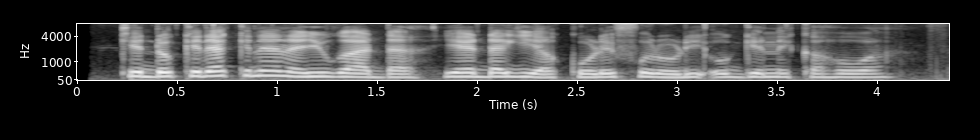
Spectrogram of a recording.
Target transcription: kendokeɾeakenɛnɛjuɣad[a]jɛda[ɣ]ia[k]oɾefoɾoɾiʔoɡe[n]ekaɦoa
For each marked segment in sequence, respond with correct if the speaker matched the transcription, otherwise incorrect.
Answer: correct, correct, correct, correct

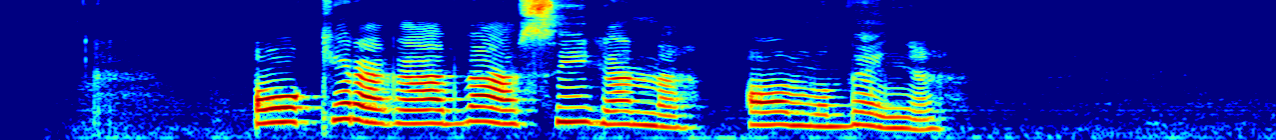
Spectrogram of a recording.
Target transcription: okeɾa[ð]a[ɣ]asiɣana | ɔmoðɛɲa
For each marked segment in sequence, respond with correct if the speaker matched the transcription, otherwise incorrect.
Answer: incorrect: ɣ, incorrect: ð

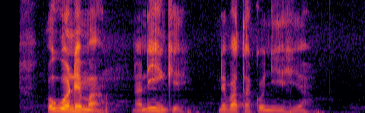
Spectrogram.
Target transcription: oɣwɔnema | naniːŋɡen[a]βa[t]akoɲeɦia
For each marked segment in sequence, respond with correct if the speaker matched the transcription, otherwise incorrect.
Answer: incorrect: e, correct

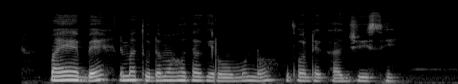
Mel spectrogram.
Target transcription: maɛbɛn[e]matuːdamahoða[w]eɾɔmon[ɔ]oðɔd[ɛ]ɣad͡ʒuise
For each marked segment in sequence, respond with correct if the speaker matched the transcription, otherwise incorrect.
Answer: correct, incorrect: ɣ, correct, correct

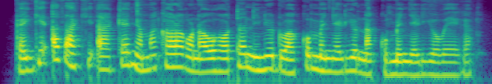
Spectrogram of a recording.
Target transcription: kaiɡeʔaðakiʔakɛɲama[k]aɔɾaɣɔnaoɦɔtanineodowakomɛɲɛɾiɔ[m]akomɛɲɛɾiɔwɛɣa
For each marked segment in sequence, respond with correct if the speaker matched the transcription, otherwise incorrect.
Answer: correct, incorrect: n

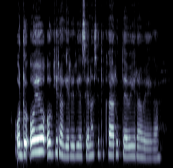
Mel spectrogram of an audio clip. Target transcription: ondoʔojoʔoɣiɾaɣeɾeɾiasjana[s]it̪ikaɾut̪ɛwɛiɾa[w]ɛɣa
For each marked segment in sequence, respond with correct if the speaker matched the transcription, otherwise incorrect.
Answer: correct, correct

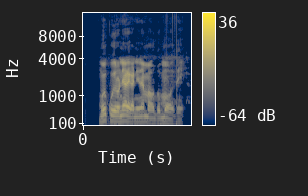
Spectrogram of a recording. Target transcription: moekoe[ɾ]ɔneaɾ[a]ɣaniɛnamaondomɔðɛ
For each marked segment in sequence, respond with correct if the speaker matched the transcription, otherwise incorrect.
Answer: correct, incorrect: ɛ

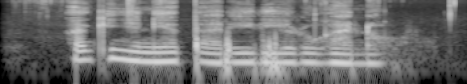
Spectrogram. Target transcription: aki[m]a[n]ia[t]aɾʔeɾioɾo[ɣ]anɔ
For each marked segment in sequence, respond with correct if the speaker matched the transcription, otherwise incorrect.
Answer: incorrect: ɲ, correct, correct, correct

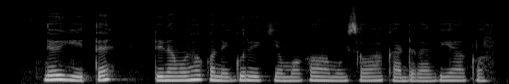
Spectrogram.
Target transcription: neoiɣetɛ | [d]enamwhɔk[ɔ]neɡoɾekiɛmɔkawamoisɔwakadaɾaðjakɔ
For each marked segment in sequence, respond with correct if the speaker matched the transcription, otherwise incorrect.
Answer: correct, correct

